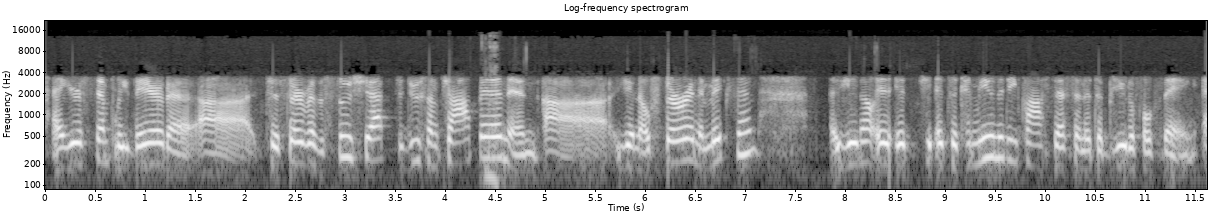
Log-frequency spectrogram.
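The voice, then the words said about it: New Orleans accent. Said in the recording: “your New Orleans accent comes out.”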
